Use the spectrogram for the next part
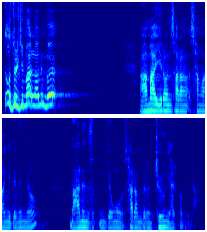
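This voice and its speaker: A man's voice: medium pitch, normal speed, long pauses. A male pastor preaching a sermon with emphatic delivery, pulling call-and-response from the congregation. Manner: emphatic preaching, rising to shouts, drawing replies from the congregation. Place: church sanctuary. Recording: reverberant church sanctuary.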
